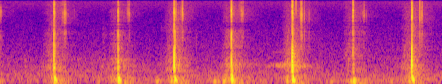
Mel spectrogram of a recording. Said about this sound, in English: And we're going to start by crossing our hands, our wrists in front of our chest. And we're going to just knock our wrists together.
